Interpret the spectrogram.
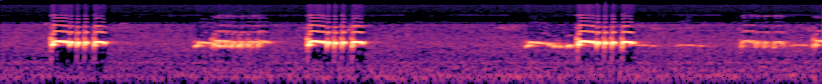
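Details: Lure song of a local zebra dove, aimed at doves that are slow to sing. Loud stuttering pulse bursts alternate with softer wavering trilled coos, several phrases in quick succession, over a quiet low background.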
